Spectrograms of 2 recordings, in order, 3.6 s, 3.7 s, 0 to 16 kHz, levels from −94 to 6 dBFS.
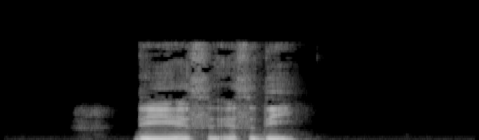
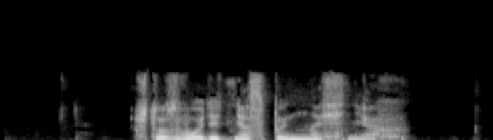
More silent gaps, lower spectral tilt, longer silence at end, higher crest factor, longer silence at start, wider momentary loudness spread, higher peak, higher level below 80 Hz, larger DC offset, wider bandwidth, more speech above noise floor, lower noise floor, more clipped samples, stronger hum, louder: neither; second, -5 dB/octave vs -6.5 dB/octave; first, 1.4 s vs 0.7 s; about the same, 18 dB vs 16 dB; about the same, 1 s vs 1.05 s; second, 9 LU vs 13 LU; second, -8 dBFS vs -2 dBFS; second, -60 dBFS vs -54 dBFS; neither; first, 11.5 kHz vs 7.8 kHz; first, 60 dB vs 55 dB; first, -82 dBFS vs -71 dBFS; neither; neither; second, -23 LUFS vs -17 LUFS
